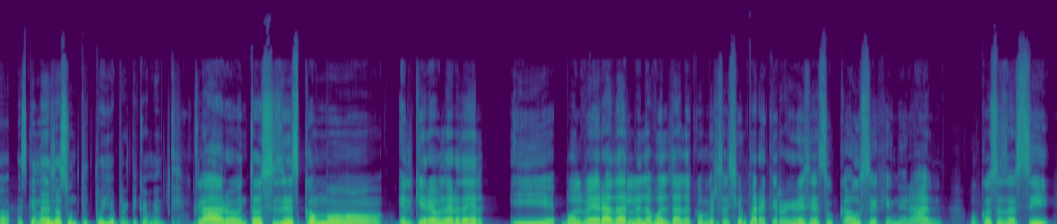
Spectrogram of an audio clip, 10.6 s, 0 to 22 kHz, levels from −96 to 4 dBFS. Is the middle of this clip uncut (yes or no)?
yes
